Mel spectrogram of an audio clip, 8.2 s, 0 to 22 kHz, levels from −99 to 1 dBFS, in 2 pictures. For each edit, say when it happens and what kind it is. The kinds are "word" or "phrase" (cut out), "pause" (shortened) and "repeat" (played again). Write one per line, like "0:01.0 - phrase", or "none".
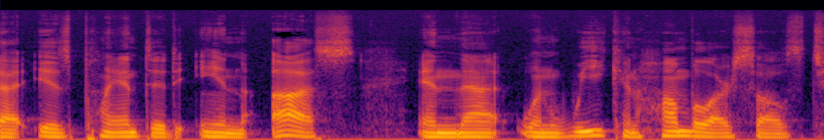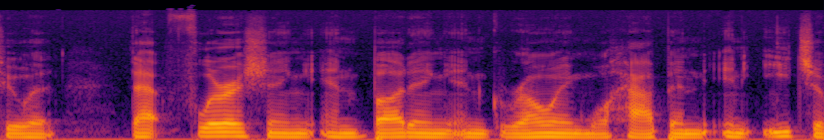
none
